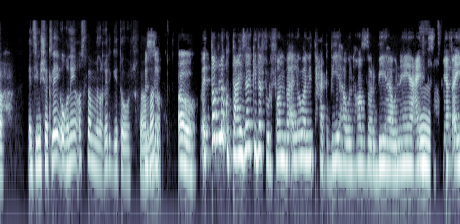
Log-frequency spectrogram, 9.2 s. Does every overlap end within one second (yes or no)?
yes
